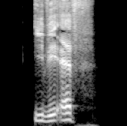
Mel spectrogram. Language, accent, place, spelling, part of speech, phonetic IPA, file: German, Germany, Berlin, IWF, abbreviation, [iːveːˈʔɛf], De-IWF.ogg
- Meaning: initialism of Internationaler Währungsfonds (“IMF”)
